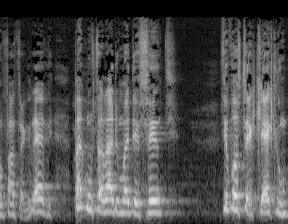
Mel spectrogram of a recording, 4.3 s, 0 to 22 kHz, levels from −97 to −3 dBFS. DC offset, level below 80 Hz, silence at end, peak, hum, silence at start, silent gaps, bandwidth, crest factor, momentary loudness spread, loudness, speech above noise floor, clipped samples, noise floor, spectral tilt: under 0.1%; -74 dBFS; 0 s; -4 dBFS; none; 0 s; none; 16 kHz; 20 dB; 11 LU; -22 LUFS; 34 dB; under 0.1%; -57 dBFS; -2.5 dB/octave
